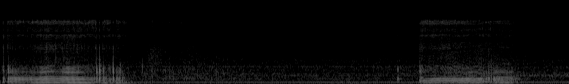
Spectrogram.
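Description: An English Bulldog snores in two long, rattling breaths separated by a quiet pause.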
